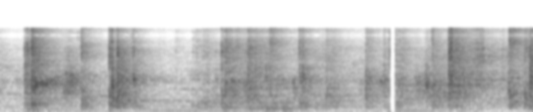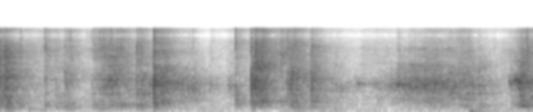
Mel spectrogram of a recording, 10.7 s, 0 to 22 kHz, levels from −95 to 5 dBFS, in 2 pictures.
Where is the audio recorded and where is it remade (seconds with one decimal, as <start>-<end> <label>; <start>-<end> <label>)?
0.0-10.7 recorded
